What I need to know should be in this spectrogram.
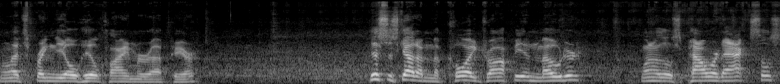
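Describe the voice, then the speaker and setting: There is noticeable background noise as a man with a high pitch talks in a relaxed tone at a moderate pace. His pitch variation is ordinary, and he takes long, frequent pauses. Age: 70s. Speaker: model railroad hobbyist. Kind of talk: casual show-and-tell video. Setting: indoors at home, upstairs workshop. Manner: relaxed, halting with many fillers.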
